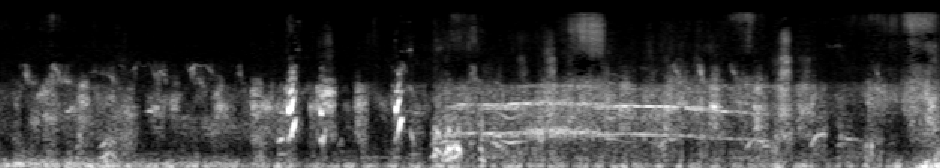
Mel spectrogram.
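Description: Border collie puppies whimpering and yipping in play: a few short squeaky yips, then one long whine lasting about two seconds near the middle.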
